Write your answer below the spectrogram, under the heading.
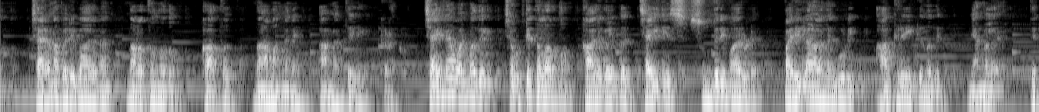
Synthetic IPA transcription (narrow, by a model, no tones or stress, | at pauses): t͡ɕɐɾɐɳɐpɐɾibaːlɐnɐmnɐɽɐt̪ːunːɐðum | kaːt̪ːɨ | naːmɐŋːɐne̞aːmet̪ːɐjilkiɽɐkːu̥m | t͡ɕɐjnɐonmɐðilt͡ɕɐwʈːit̪ːɐɭɐrnːukaːluɣɐɭkɨt͡ɕɐjniːssund̪ɐɾimaːɾuɽe̞ | pɐɾilaːɭɐnɐmkuːɽiaːɡʱɾɐhikʲːunːɐðin | ɲɐŋːɐɭe̞t̪e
